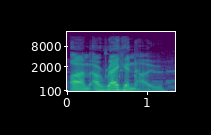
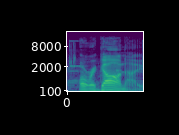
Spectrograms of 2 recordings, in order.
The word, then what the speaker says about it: oregano: Yes, I was saying I've watched so many American programs that I keep saying oregano as opposed to oregano, which is the British pronunciation.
